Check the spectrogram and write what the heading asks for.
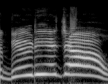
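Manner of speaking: high, loud, slow shout. Acted. Officer shouts Boltu out of the room, high, loud and slow. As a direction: yell him out the door. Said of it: "officer আরো চিৎকার করে".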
